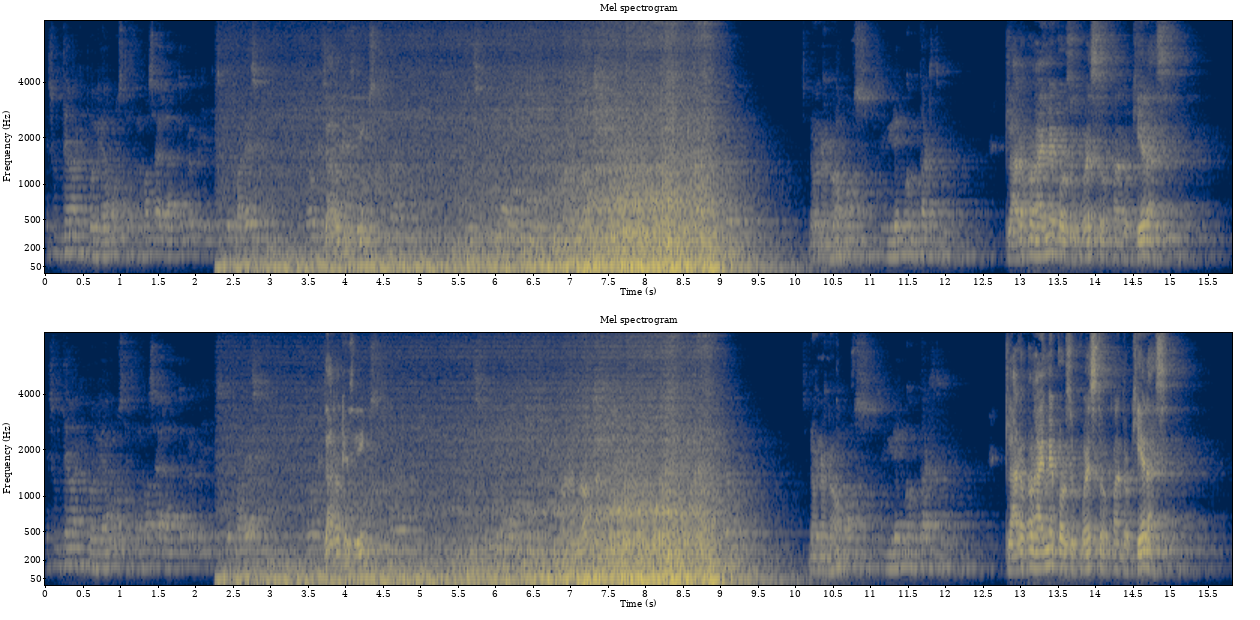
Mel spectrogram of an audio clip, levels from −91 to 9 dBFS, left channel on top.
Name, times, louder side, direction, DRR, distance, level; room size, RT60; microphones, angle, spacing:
voice 1, 0.0-2.9 3.5-4.8 5.5-8.2 8.5-9.3 10.2-12.0, left 1 dB, 80° left, -3 dB, 1.8 m, -36 dB
sound 1, 2.3-8.9, equal, 10° left, 0.6 m, -21 dB
voice 2, 3.7-4.3 6.9-7.7 10.2-10.6 12.8-15.0, right 4 dB, 60° right, 9 dB, 0.4 m, -24 dB
6.5 x 5.3 x 4.7 m, 1.5 s
head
